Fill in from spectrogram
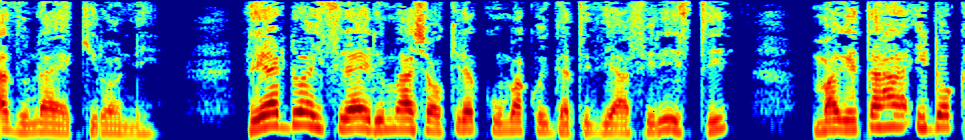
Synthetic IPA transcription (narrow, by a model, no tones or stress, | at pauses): ðunaɛkiɾɔni | ɾeadoaisiɾaɛɾimaɕɔːkiɾɛkuːmakoiɡatiðiafiɾisti | maɣetaɦaʔidok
